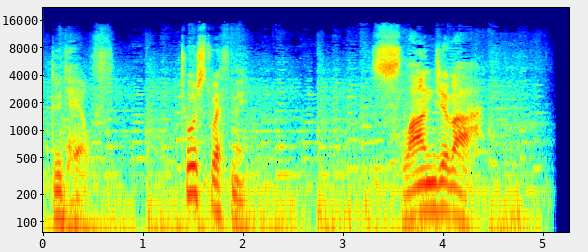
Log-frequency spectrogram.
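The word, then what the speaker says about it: Slàinte mhath: Today's phrase is Slangeva, means good health. Toast with me. Slangeva.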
